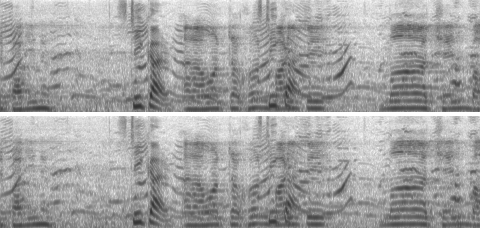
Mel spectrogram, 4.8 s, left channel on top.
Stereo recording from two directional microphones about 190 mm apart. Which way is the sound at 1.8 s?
15° left (ahead or behind).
